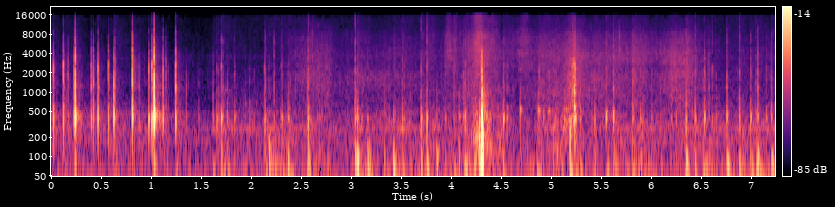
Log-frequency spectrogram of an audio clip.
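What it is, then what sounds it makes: Cardboard album case tapped and scratched with nails. Long acrylic nails tap and scratch the front and edge of a flat, hollow, glossy printed cardboard music album case, about CD-to-book size and held in one hand. Sharp, short clicks ring out irregularly, loudest near the first second and again past the four-second mark. Soft scratching fills the gaps, with dry taps that die away almost at once.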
